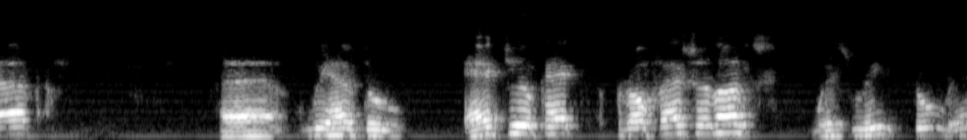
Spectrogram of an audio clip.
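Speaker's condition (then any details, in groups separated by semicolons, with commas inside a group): ALS, primary lateral sclerosis, PLS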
